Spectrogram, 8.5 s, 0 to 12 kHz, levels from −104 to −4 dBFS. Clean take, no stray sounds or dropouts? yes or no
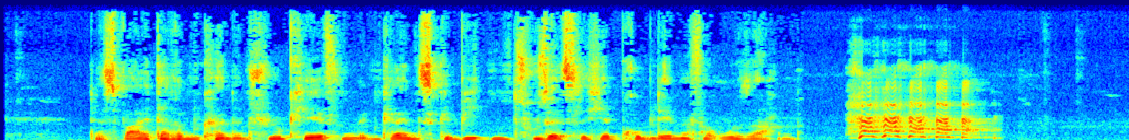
no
